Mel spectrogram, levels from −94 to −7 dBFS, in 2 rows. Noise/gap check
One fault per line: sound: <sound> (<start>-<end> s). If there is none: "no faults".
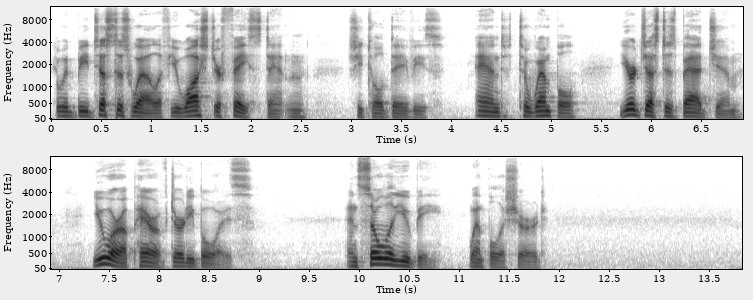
no faults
